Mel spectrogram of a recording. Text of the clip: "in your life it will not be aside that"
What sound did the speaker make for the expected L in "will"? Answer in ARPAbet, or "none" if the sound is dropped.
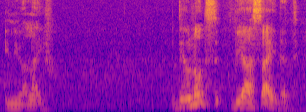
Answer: W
